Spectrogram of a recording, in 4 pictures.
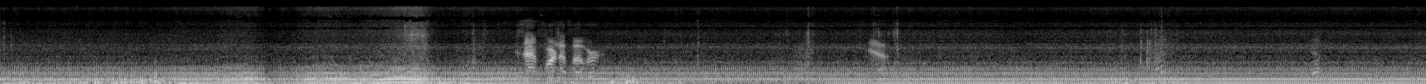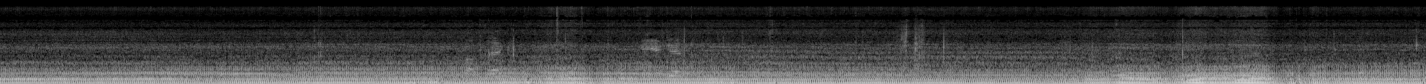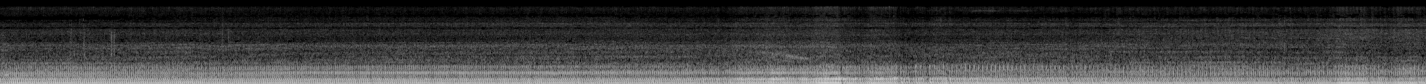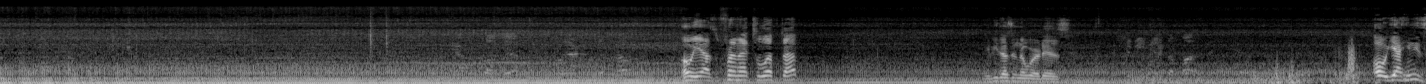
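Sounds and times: car engine idling: 0.0 - 57.0.

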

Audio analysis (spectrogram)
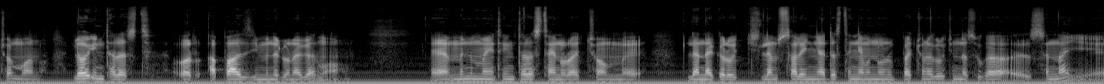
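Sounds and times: lecturer speaking: 0.0 - 3.6, 4.3 - 11.0
low electrical hum: 0.0 - 11.0.

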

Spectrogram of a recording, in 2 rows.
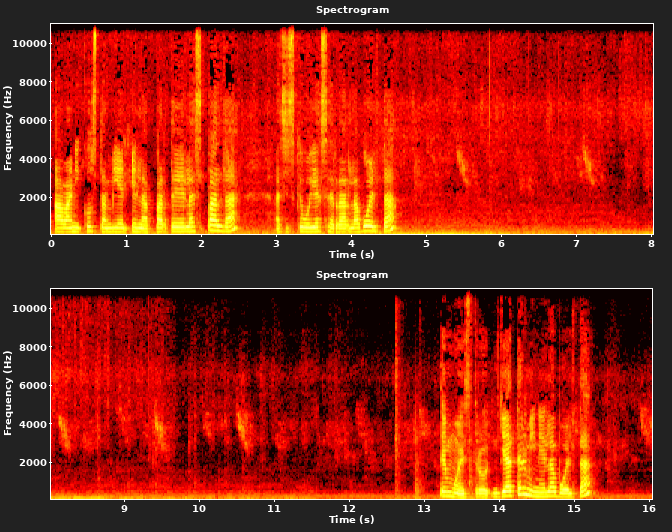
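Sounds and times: low steady hum: 0.0 - 16.0
small bird chirping: 2.5 - 13.4.

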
